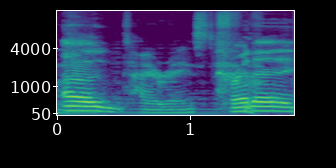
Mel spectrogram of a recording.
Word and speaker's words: Freddeh: Freddeh is technically, but Freddie is fine.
